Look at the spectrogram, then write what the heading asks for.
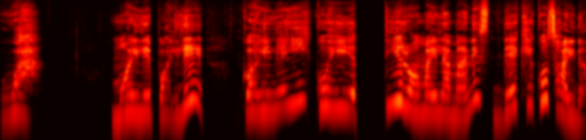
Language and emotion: Nepali, surprised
